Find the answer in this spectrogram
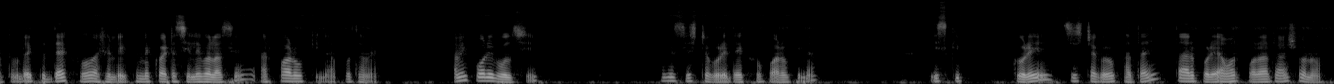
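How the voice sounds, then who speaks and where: A male teacher giving a school lesson, sounding out example words slowly, with a Bangladeshi Bengali accent. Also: mid-range voice, vocal fry, warm tone, no room sound. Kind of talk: classroom lesson for school students.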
